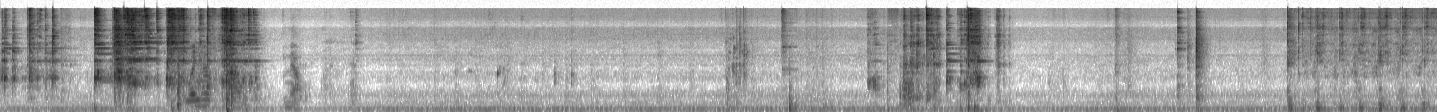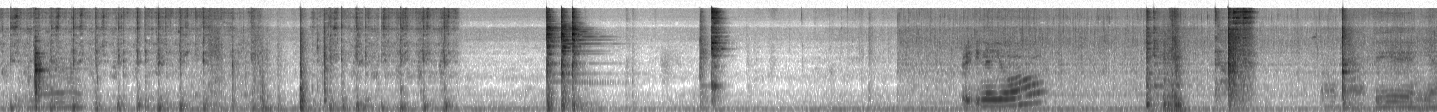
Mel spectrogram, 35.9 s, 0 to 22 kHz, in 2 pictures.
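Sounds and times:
whisk clinking in steel bowl: 16.1 - 20.6.

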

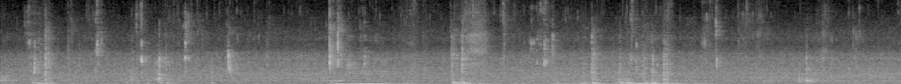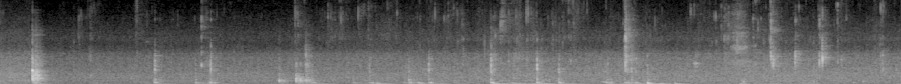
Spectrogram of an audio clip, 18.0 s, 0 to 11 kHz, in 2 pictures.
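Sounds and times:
wet chewing and lip-smacking: 0.2 - 8.8, 12.5 - 18.0.

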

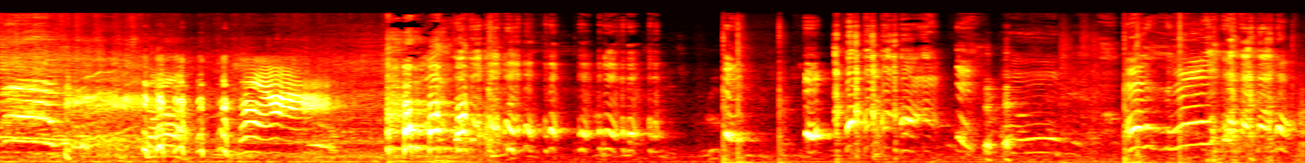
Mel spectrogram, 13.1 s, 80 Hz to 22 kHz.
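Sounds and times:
baby giggling: 4.1 - 10.4, 11.9 - 13.0.

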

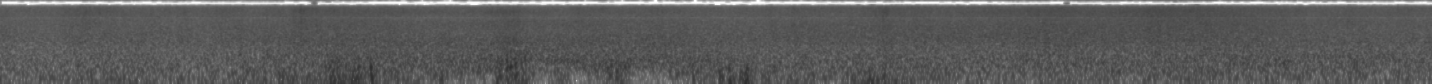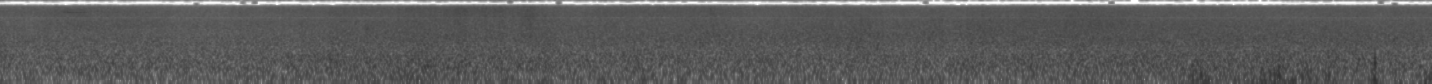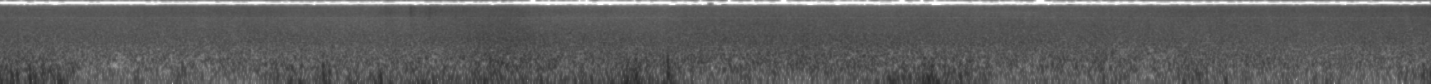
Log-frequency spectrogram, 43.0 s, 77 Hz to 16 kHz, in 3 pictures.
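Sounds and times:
wind buffeting microphone: 0.0 - 10.3, 26.1 - 42.9
surf washing up a beach: 0.0 - 42.9.

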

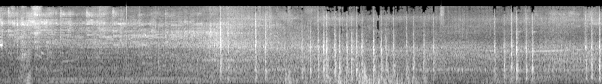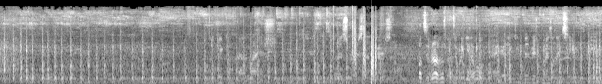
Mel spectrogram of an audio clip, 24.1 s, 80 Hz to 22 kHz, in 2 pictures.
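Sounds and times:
car engine running: 0.0 - 24.0
knocks and rattles: 4.4 - 8.8, 9.7 - 10.8, 11.7 - 19.9, 20.9 - 24.0.

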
